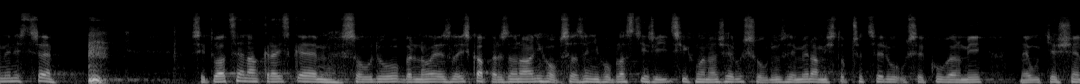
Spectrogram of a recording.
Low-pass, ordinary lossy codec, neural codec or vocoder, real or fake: 10.8 kHz; Opus, 16 kbps; none; real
